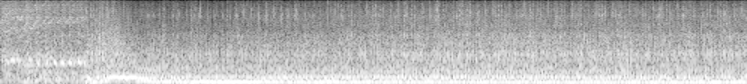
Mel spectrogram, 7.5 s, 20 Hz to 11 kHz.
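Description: A 2022 Chevrolet Corvette C8 Stingray's 6.2-litre LT2 V8 starting up. The revs flare briefly about a second in, then the engine settles into a steady idle.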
